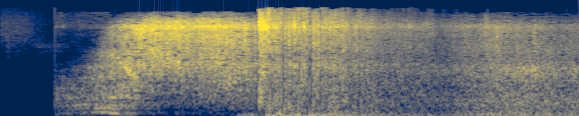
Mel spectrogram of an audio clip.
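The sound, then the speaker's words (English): A heavy blast from the airstrike bombardment of Gaza bursts suddenly out of silence, followed by a second loud surge of deep booming rumble that stays dense and roaring to the end. “Day after day, Israel's fiery bombardment of Gaza continues”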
